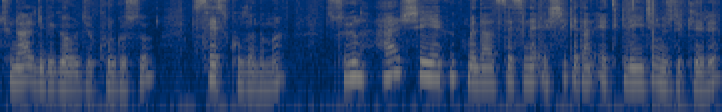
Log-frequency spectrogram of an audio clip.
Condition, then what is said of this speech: No condition.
